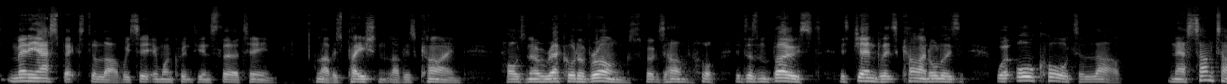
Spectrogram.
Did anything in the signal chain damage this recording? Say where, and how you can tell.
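No, no signal chain damage.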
